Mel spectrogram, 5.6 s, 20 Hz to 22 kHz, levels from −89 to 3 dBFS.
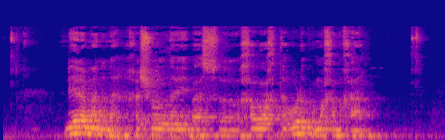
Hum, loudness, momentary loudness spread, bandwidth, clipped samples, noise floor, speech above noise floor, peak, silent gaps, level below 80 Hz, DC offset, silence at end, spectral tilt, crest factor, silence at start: none; -26 LUFS; 20 LU; 11.5 kHz; under 0.1%; -54 dBFS; 29 dB; -8 dBFS; none; -48 dBFS; under 0.1%; 0.3 s; -5 dB/octave; 20 dB; 0.15 s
